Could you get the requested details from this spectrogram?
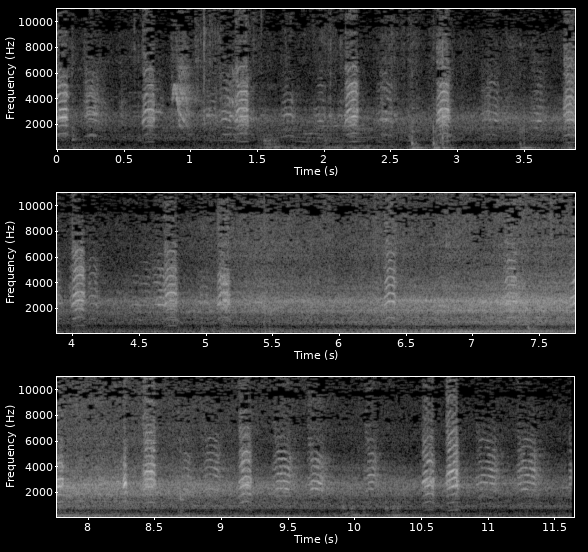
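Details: Four zebra finch chicks, one albino, two white pied and one fawn, giving short nasal honking calls over and over, often overlapping in quick bursts, with a steady low hum underneath.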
